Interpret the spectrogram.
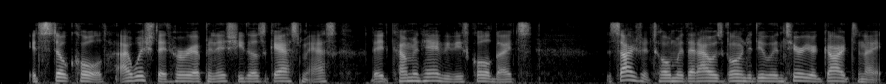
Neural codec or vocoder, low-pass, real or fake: codec, 16 kHz, 4.8 kbps, FACodec; 7.2 kHz; fake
